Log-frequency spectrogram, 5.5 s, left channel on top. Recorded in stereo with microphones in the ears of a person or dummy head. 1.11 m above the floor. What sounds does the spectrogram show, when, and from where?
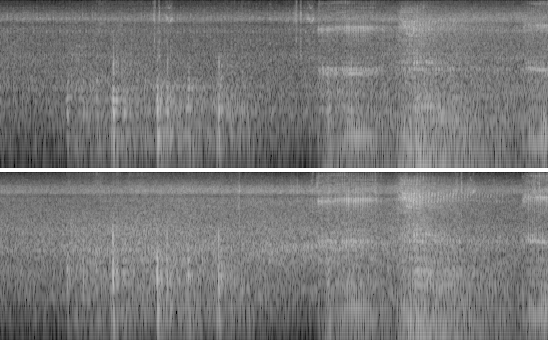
0.7 s running footsteps: 55° right (ahead or behind), 3.5 m; by 2.5 s 35° right (ahead or behind), 3.5 m
3.2 s snoring: 25° right (ahead or behind), 2.0 m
